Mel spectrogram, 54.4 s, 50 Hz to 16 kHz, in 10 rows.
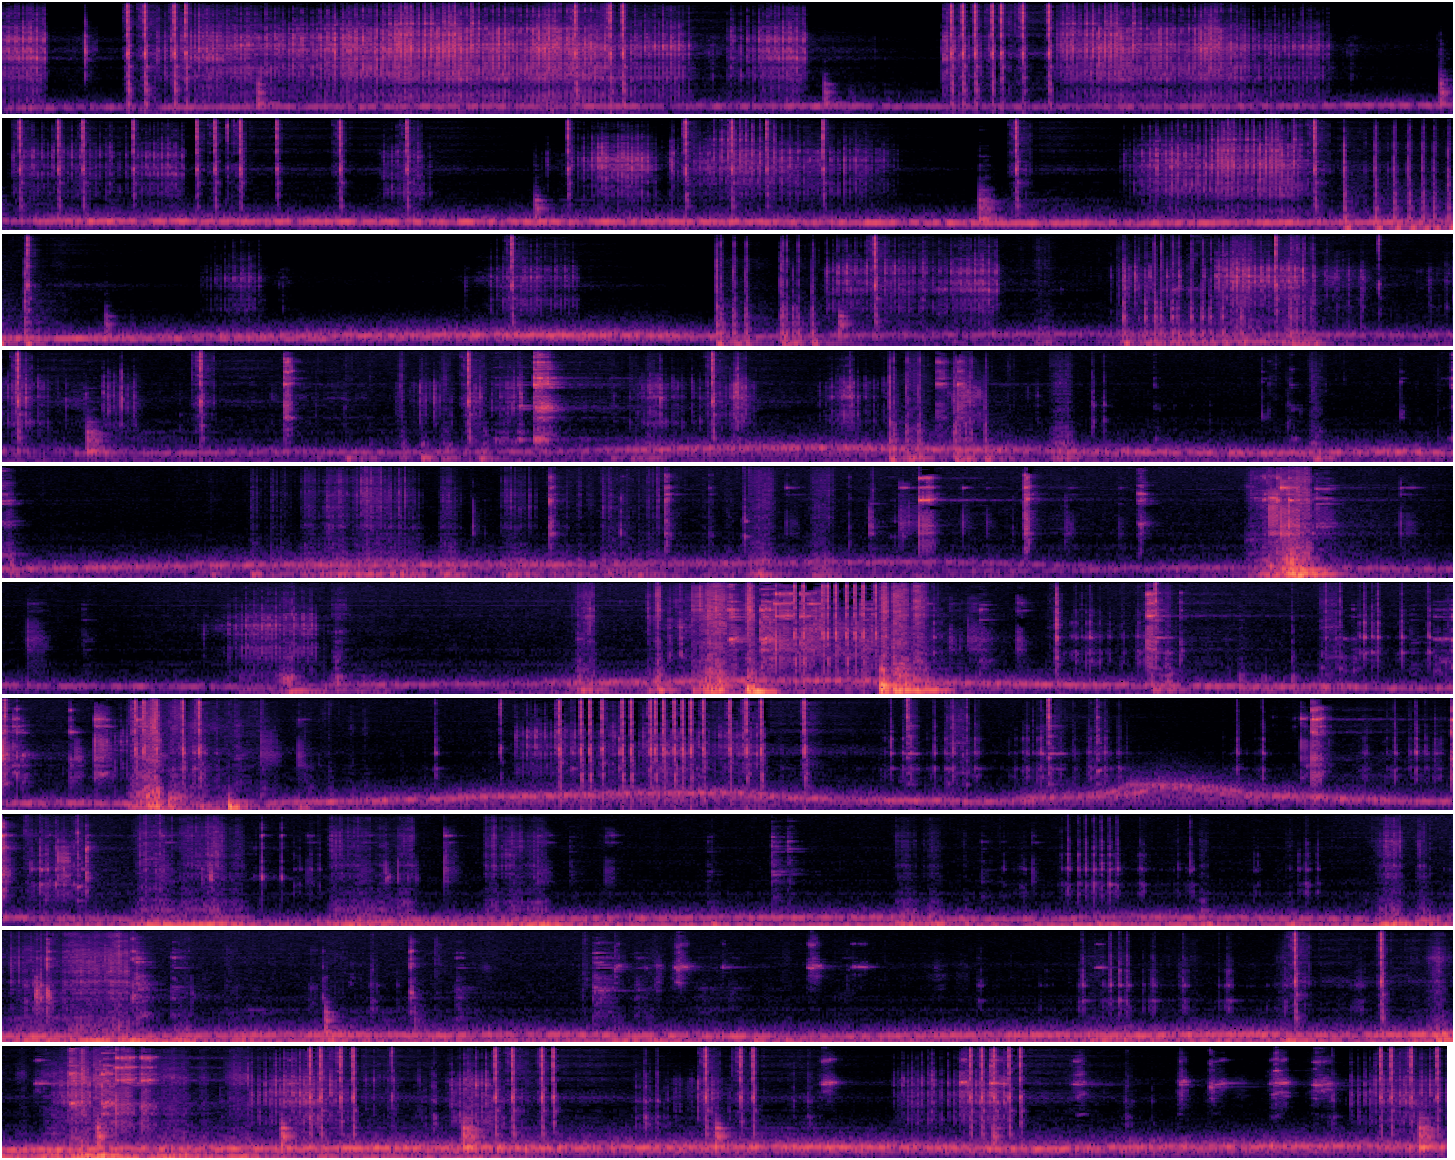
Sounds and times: Hum: 5.0 - 54.3.

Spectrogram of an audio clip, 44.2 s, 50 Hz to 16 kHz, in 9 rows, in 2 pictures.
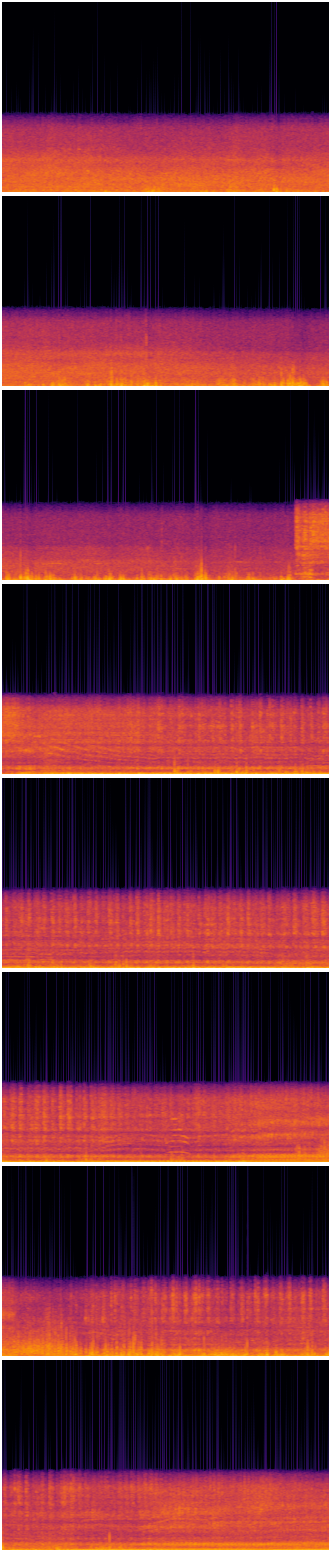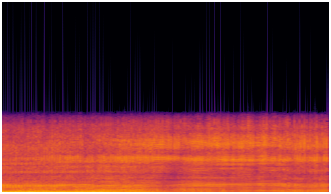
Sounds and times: Car: 0.0 - 44.1
Idling: 14.3 - 28.0, 29.7 - 36.4
Accelerating, revving, vroom: 27.4 - 30.4, 35.3 - 44.1.

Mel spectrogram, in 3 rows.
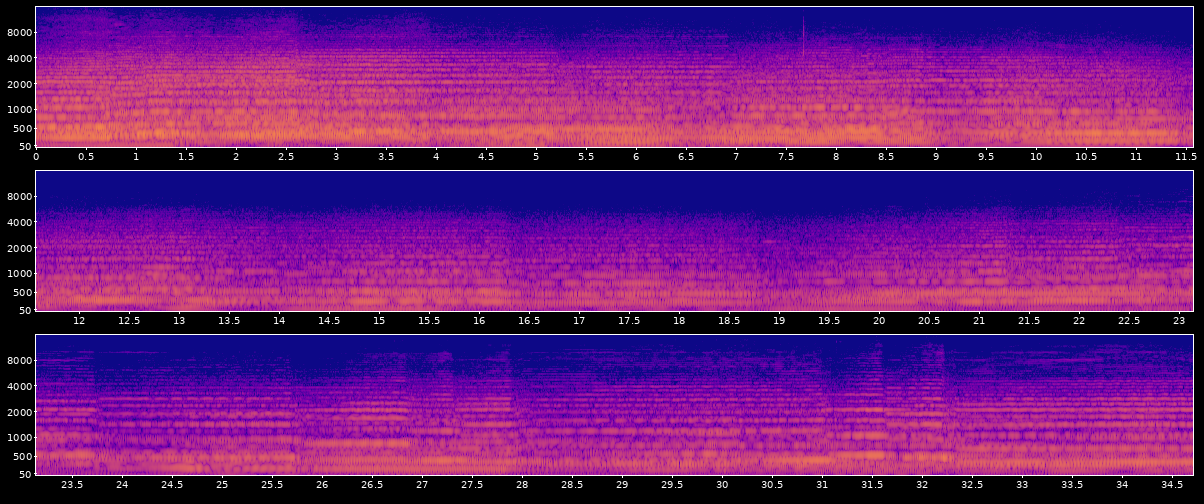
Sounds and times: Music: 0.0 - 34.7.

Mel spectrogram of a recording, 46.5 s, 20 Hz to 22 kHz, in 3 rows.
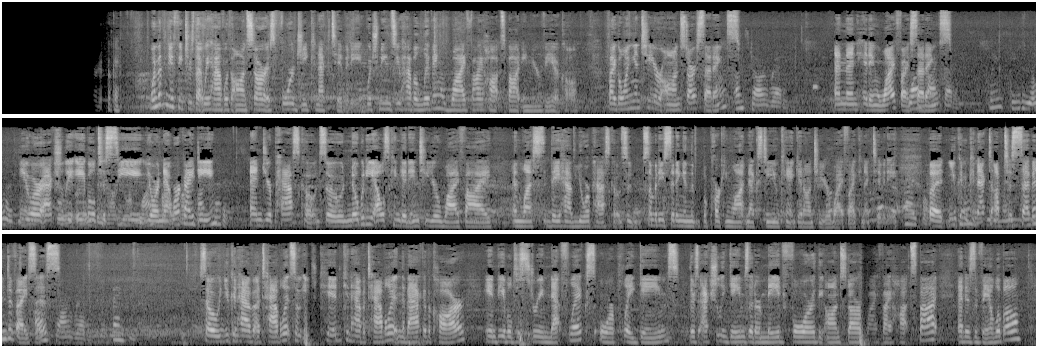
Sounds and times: Speech: 1.5 - 11.7, 12.5 - 33.0, 34.0 - 46.3.

